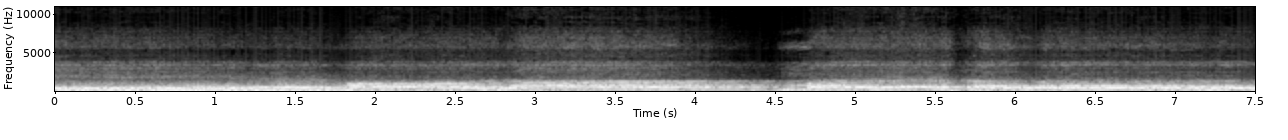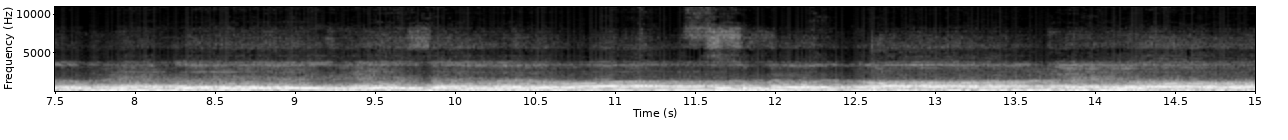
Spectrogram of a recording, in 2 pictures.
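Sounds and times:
men chanting through a microphone: 0:00.0 - 0:15.0.

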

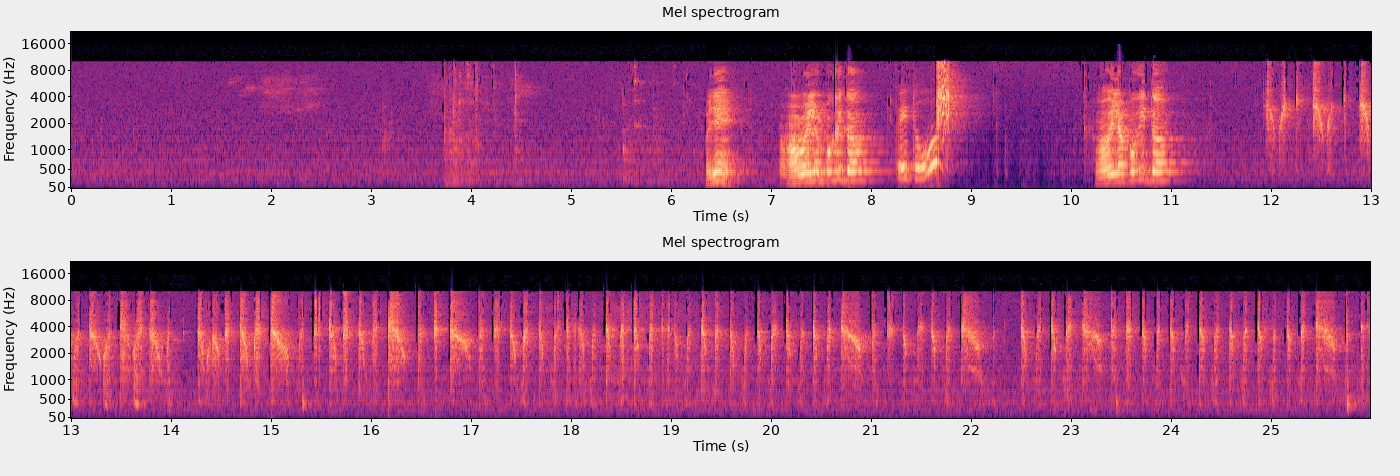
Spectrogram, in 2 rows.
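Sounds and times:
parakeet chattering: 0:08.6 - 0:09.0, 0:11.9 - 0:25.9.

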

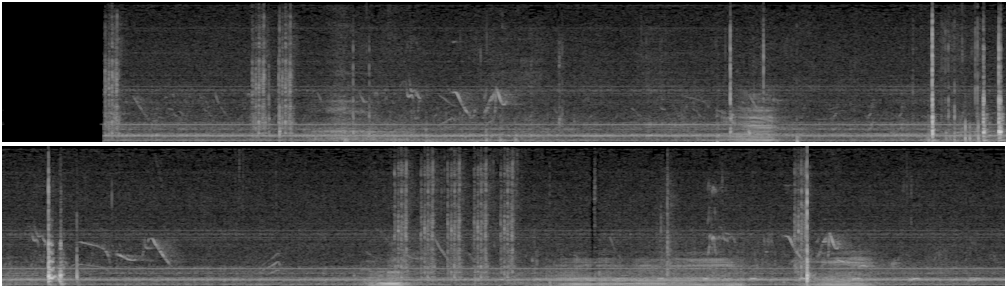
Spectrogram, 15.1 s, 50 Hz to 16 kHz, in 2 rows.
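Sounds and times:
high bird chirps: 0:00.8 - 0:04.1, 0:04.7 - 0:15.0
steady hum: 0:00.8 - 0:15.0
camera shutter clicks: 0:01.9 - 0:02.2, 0:10.5 - 0:11.4, 0:13.5 - 0:13.7.

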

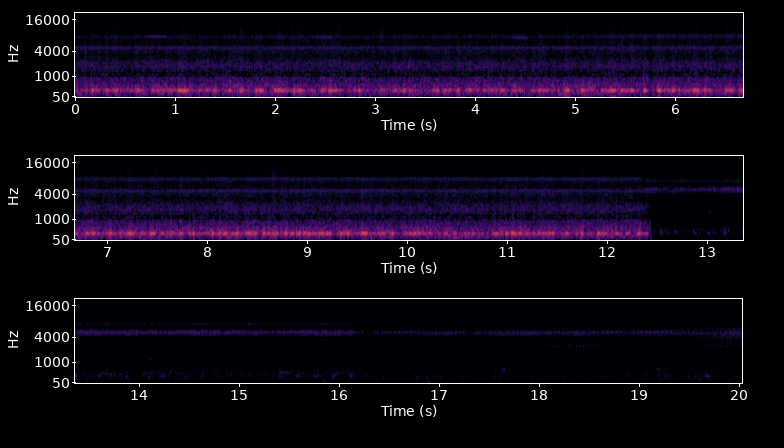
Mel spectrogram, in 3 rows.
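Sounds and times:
fluttering low engine drone: 0:00.0 - 0:12.4
insects trilling: 0:00.0 - 0:20.0.

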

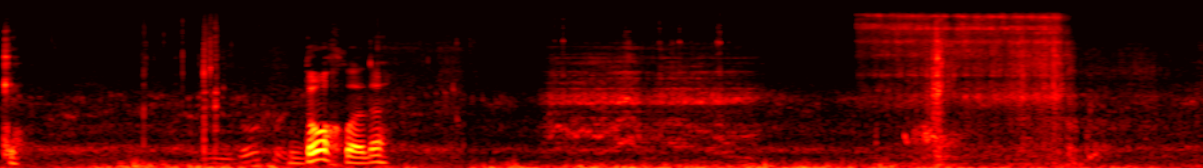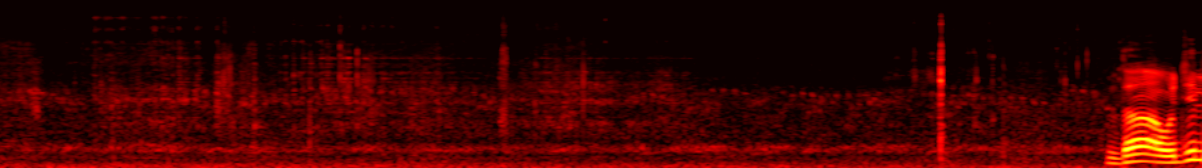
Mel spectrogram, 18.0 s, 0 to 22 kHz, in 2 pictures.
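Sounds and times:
fishing line running off spool: 0:04.0 - 0:05.7, 0:06.4 - 0:08.7
spinning reel clicks: 0:06.4 - 0:08.1.

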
